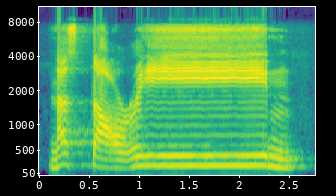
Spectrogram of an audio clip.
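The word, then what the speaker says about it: نستعين: نے کلیئر کرنا ہے۔ نستعین، عین کا پتہ چلے، عین، نستعین، یہ ہے اس کا پڑھنے کا صحیح طریقہ اور تلفظ۔ اب اس کے بعد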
